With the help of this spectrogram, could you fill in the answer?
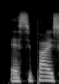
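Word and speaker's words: SPASS: S-Paz que se escreve S-P-A-S-S, é a nossa plataforma de benefícios.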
